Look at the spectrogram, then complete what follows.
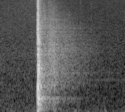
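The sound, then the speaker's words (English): A single sharp, loud crack of a big stick striking a hard surface in a demonstration, with a brief bright ring that decays within about half a second, followed by silence. “So he also had a big stick. And he would go, no, he would do it not like that.”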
